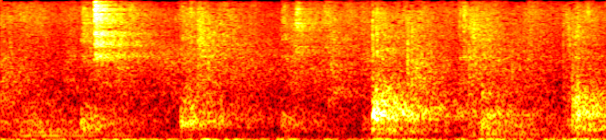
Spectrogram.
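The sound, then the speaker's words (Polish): Footsteps walking down from an upper floor to the ground-floor dressing rooms, heard as a few irregular, fairly soft thumps and taps over a low background hum. “Idziemy dosyć daleko, bo jesteśmy na piętrze, a garderoby są niżej na parterze.”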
